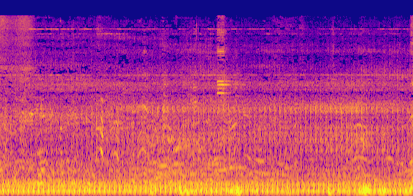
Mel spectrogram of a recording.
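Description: A small engine running steadily with an even low putter, under faint voices of onlookers.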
